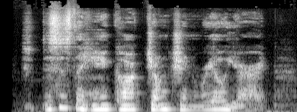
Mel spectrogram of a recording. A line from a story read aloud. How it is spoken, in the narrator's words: she said in almost a whisper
